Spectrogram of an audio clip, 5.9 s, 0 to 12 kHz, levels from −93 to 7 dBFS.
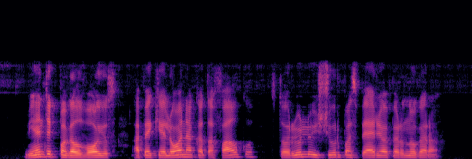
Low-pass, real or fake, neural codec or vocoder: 7.2 kHz; real; none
